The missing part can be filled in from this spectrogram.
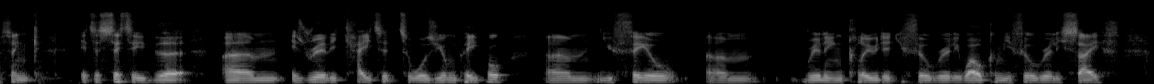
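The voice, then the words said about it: Birmingham English accent. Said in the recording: “as people can probably tell from my appalling accent, I'm coming from a big city in Birmingham”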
